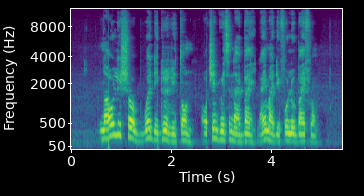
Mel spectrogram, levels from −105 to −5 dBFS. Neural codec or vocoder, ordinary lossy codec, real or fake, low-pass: none; none; real; none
